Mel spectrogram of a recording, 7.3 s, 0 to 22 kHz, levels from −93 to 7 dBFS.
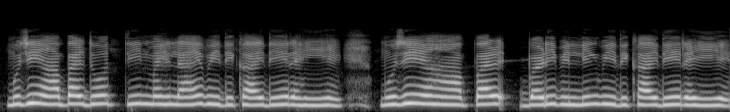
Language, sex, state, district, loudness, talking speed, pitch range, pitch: Hindi, female, Chhattisgarh, Rajnandgaon, -17 LUFS, 165 wpm, 255-285 Hz, 270 Hz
